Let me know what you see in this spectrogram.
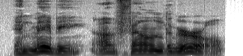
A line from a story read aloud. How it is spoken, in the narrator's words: He added under his breath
